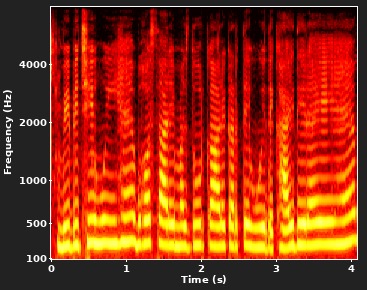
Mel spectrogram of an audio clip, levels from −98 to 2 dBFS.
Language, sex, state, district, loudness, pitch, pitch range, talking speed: Hindi, female, Bihar, East Champaran, -17 LUFS, 245 Hz, 235-265 Hz, 205 wpm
